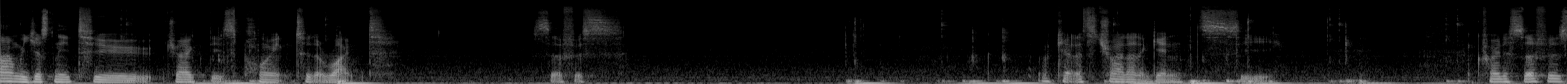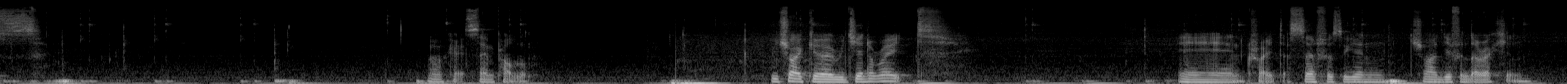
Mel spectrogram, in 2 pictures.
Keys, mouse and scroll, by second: 1.8-2.1 scroll down 1, 3.2-6.9 drag, 6.9-9.6 drag, 9.6 scroll up 1, 11.0 click, 11.7 scroll up 1, 12.0 shift+middle click, 13.3 click, 16.4 ctrl+click, 17.2 ctrl+click, 18.0 ctrl+click, 19.5 right click, 20.7 click, 22.3 F8, 23.6 click, 24.7-25.0 scroll up 1, 25.9 click, 26.4 scroll down 1, 27.9 click, 29.9 ctrl+click, 30.8 ctrl+click.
